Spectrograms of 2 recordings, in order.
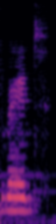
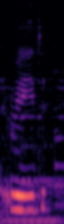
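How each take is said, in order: First: The vowel is short, sounding like 'red'. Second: The vowel is long, sounding like 'reed'. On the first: "red is also a color" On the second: "same spelling, different pronunciation"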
